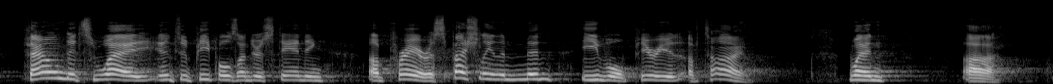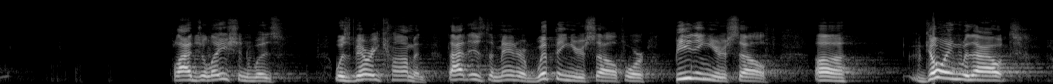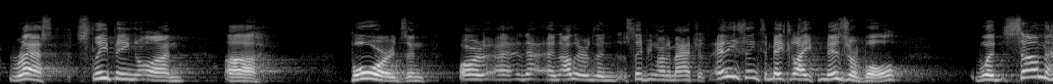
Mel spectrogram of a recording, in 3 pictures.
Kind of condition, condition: setting, large echoing room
